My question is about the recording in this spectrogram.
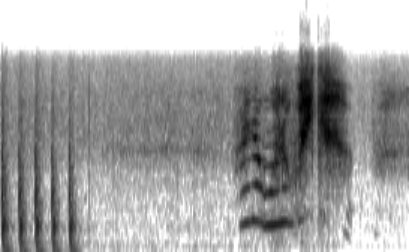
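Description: A quick run of about six sharp knocks in the first second, then a little over two seconds in a child's drawn-out groan as she stirs from sleep.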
